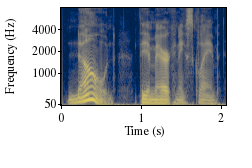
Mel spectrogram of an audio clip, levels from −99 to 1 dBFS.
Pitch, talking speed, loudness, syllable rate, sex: 105 Hz, 115 wpm, -19 LUFS, 5.8 syllables/s, male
